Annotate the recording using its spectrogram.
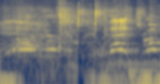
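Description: Amplified live rock band on stage: the low bass drone cuts out briefly, a sharp crack comes near the middle, and the bass and guitar sound comes back in right after.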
